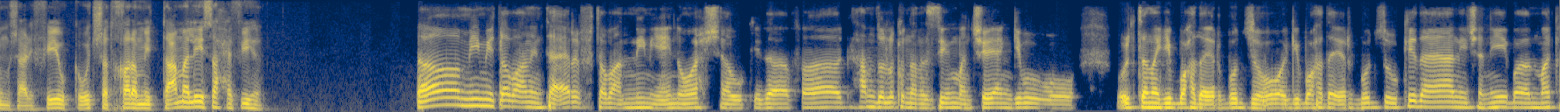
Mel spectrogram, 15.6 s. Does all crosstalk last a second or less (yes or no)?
yes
